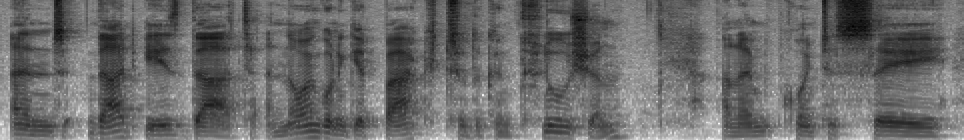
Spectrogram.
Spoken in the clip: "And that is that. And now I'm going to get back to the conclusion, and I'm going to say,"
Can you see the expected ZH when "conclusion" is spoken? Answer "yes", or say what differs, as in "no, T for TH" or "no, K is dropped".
yes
